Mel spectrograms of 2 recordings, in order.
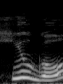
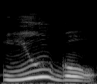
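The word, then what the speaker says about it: Hugo: তার নাম হচ্ছে ইউগো যেটাকে ধরো ইংরেজিতে যদি আমি প্রোনাউন্স করি তাহলে ইটস হিউগো বাট যেটা তোমরা হিউগো বস বলে একটা ব্র্যান্ড আছে জানো বাট in French pronounce ইউগো actually it's pronounce like that pronounce করে না সো রেমির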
